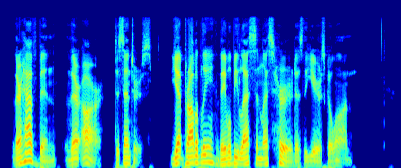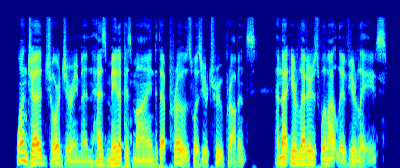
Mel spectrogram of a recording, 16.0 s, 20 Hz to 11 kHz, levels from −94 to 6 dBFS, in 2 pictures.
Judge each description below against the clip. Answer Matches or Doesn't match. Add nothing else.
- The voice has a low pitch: Matches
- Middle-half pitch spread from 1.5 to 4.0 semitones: Doesn't match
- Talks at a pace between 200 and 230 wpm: Doesn't match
